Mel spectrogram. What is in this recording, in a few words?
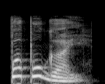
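"parrot", Russian; bukvar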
